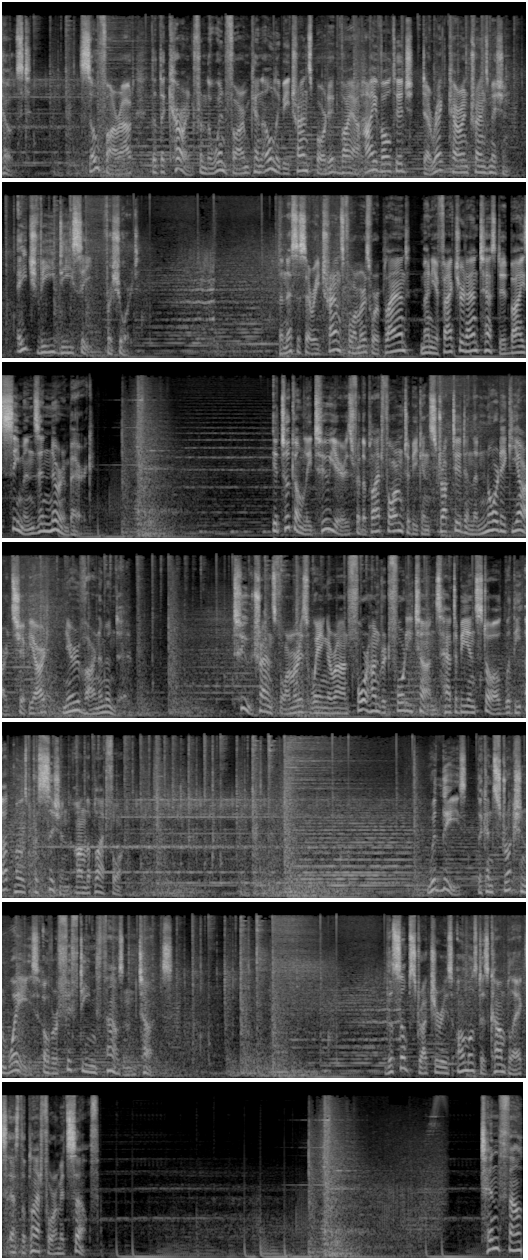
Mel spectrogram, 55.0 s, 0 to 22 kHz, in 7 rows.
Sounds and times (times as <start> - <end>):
Speech: 0.0 - 0.5, 1.2 - 10.0, 12.0 - 17.2, 19.8 - 25.6, 27.1 - 33.4, 37.8 - 42.0, 45.1 - 48.7, 54.4 - 54.9
Music: 0.0 - 54.9.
